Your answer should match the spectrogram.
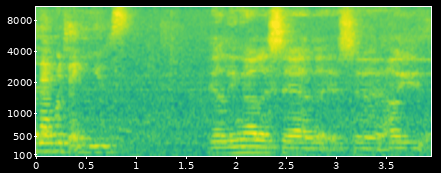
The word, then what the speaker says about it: Lingala: Yeah, Lingala is how you say it.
